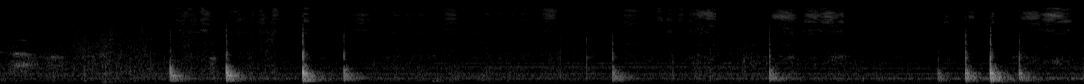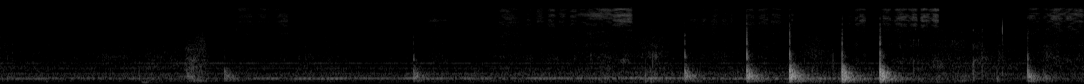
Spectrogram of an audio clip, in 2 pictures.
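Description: Marker strokes squeak and scratch across a classroom board as homework circuit questions are written out, coming in short bursts of tapping and rubbing with pauses between, close and fairly quiet, with no talk.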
